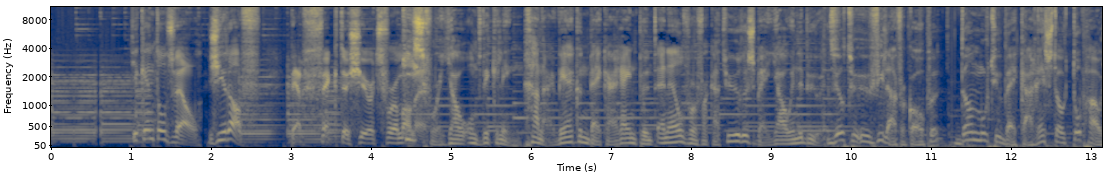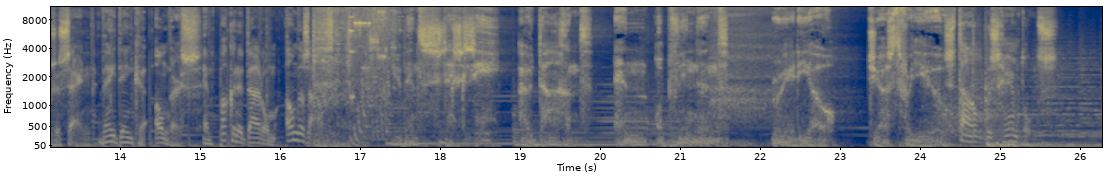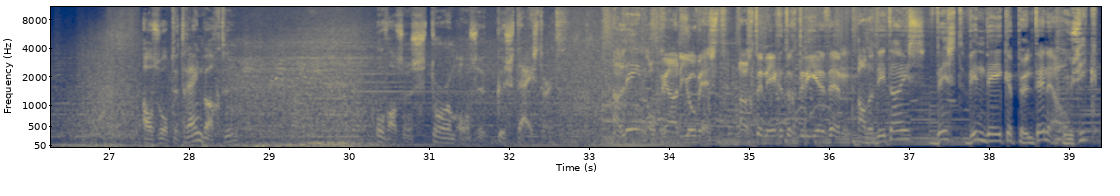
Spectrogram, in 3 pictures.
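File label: Dutch, male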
